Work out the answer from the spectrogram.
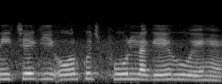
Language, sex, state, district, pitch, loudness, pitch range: Hindi, female, Bihar, Darbhanga, 240 Hz, -20 LUFS, 225-245 Hz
